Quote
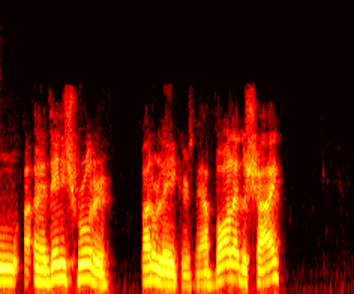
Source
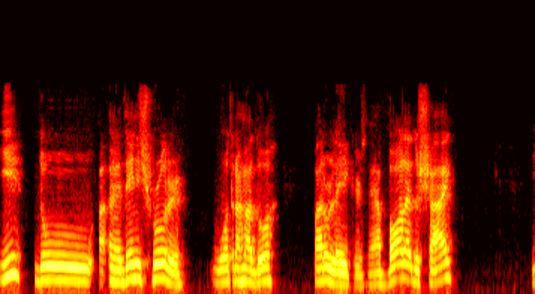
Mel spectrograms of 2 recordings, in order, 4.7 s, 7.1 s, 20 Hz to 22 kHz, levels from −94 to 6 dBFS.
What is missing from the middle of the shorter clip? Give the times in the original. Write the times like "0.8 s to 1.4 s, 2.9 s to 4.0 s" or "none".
2.8 s to 4.1 s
